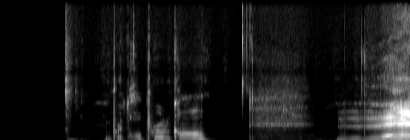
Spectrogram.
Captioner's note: none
